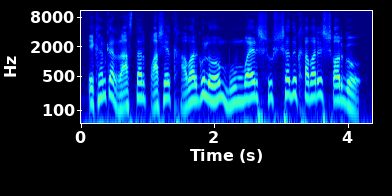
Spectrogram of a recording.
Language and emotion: Bengali, happy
